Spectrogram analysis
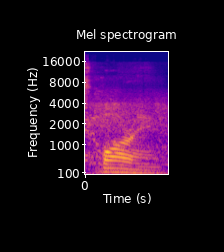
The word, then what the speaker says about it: Hwoarang: one is uh hang I think the technical pronunciation is farang but uh for whatever reason the uh just the game itself in this one in particular I mean like they say how wrong whenever you pick them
